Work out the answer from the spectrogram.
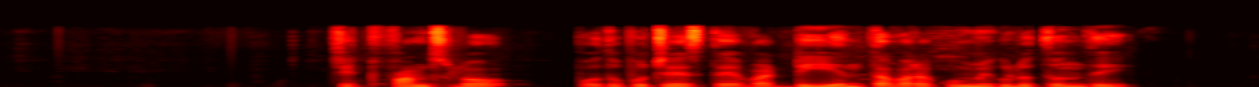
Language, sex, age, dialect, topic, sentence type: Telugu, male, 18-24, Utterandhra, banking, question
